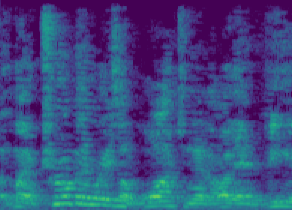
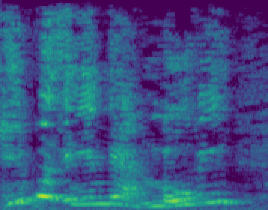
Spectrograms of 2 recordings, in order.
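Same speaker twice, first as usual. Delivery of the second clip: very high, loud, slow, stretched-out shocked disbelief. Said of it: "I'm like".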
